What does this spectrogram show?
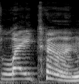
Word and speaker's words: Leighton: But right now it's Layton, like Layton, Reece.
